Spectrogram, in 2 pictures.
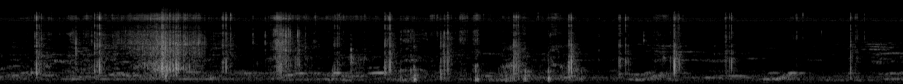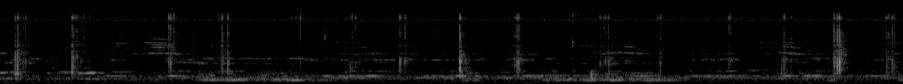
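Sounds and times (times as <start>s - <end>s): rice grains crunching when chewed: 0.4s - 7.4s.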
